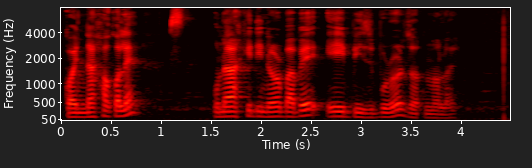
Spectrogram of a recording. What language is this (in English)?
Assamese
